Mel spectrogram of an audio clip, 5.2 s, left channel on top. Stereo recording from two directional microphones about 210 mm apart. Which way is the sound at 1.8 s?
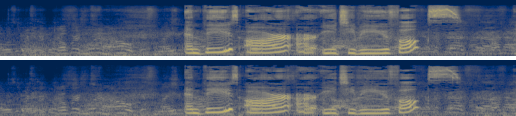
10° left (ahead or behind).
